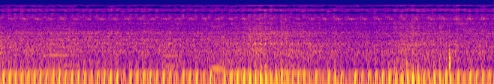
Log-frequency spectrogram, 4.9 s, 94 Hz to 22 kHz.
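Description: Honda XRM 110 motorcycle's single-cylinder four-stroke engine idling steadily, an even low pulsing, with all its added LED lights switched on as a test of whether the charging system carries the electrical load.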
